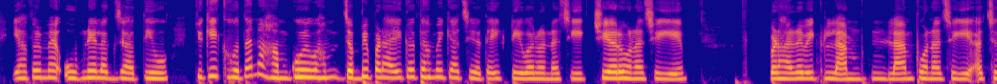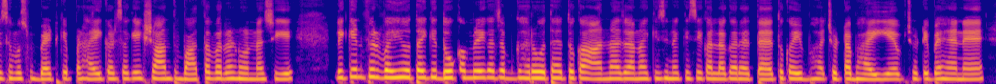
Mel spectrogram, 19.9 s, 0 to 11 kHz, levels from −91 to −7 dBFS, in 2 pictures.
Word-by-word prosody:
या 245 +1 0
फिर 275 +2 +1
मैं 265 0 -1
ऊबने 250 +2 +2
लग 250 -3 -1
जाती 235 -1 -1
हूँ 230 -1 +2 0.3
क्योंकि 295 +3 +1
एक 325 - -5
होता 285 +3 +2
है 340 - -2
ना, 395 - -2
हमको 260 +3 +5
हम 265 +2 0
जब 260 -3 +7
भी 305 - +3
पढ़ाई 255 -2 0
करते 290 +2 0
हैं 280 - +2
हमें 280 0 -2
क्या 270 0 -3
चाहिए 245 0 -3
होता 225 +2 -6
है, 225 - -2
एक 230 - -9
टेबल 225 -1 +1
होना 215 -1 -2
चाहिए, 220 +1 -5
एक 210 - -12
चेयर 245 -1 +4
होना 230 -2 +2
चाहिए, 215 -2 -2 0.9
पढ़ाई 230 -1 +2
में 235 - +1
एक 235 0 -8
लैं 215 -3 +1 0.4
लैंप 220 +2 -1
होना 225 -2 +1
चाहिए, 215 0 -3
अच्छे 225 +3 -3
से 235 - -3
हम 230 - -2
उसमें 230 -1 -4
बैठ 210 -1 -1
के 235 - -3
पढ़ाई 220 -1 -3
कर 225 0 -2
सके, 230 +1 -3
एक 235 - -4
शांत 230 -1 -1
वातावरण 230 +2 -1
होना 210 -1 0
चाहिए। 215 0 -3 0.5
लेकिन 285 +2 0
फिर 295 +1 +2
वही 275 0 +5
होता 280 0 +5
है 270 - +4
कि 280 - +2
2 260 +2 +7
कमरे 265 0 +3
का 270 - +2
जब 260 -3 -1
घर 250 0 +2
होता 250 +1 +5
है, 250 - +1
तो 255 +1 0
क - - +2
आना-जाना 225 0 0
किसी 230 +2 -3
न 230 -1 0
किसी 235 +1 -4
का 230 - -1
लगा 220 +1 -1
रहता 215 -1 -2
है 200 0 0
तो 245 - -3
कहीं 220 -1 +3
भ 215 +1 -5
छोटा 230 -1 +1
भाई 205 -2 0
है, 210 0 -1
छोटी 220 +1 -4
बहन 220 -1 -1
है 205 +1 -1
230 Hz, 255 wpm, -24 LUFS, 220-255 Hz, 0.9 s, जब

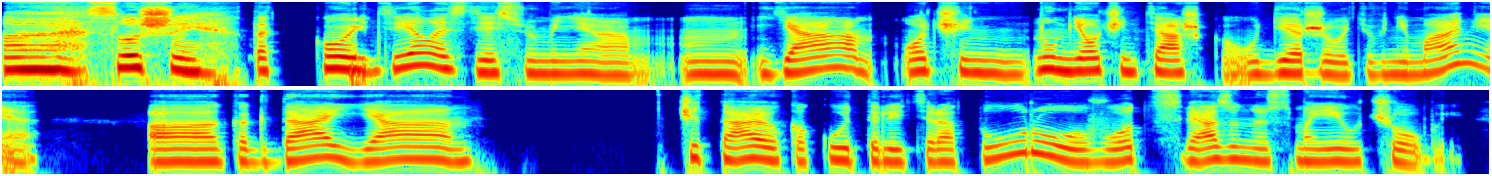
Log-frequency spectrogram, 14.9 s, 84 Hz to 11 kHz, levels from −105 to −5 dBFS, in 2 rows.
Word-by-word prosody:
Э, 225 - +5 0.4
слушай, 240 -5 +7 0.2
такое 220 +2 +2
дело 250 +6 +2
здесь 195 -4 -3
у - - -2
меня, 175 -2 -3 0.2
м. 175 -1 -4
Я 200 +4 0
очень 190 -3 -2
ну, 230 +1 +2
мне 210 0 +3
очень 210 -2 -1
тяжко 190 -2 0
удерживать 175 -1 +1
внимание, 195 - -4 0.6
э, 180 0 +2
когда 185 +4 0
я 195 -1 -1 1.0
читаю 205 -2 0
какую-то 185 +1 -5
литературу, 190 - -3
вот 175 +3 -5
связанную 195 -1 -3
с - - -15
моей 180 0 -4
учебой. 180 0 -7
190 Hz, 110 wpm, -20 LUFS, 180-210 Hz, 1.0 s, слушай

